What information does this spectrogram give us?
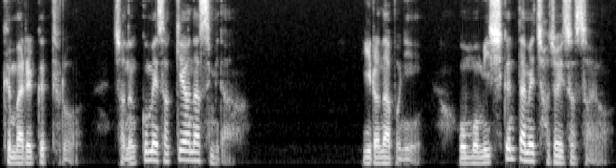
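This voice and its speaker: Mellow man narrating a radio story. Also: on the low side, sing-song, moderate pace, pauses often. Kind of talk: scripted first-person narration for sentimental radio story.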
